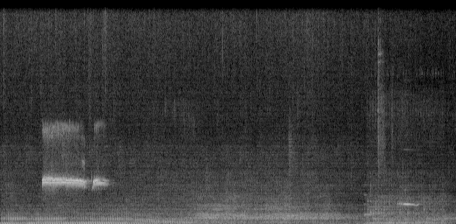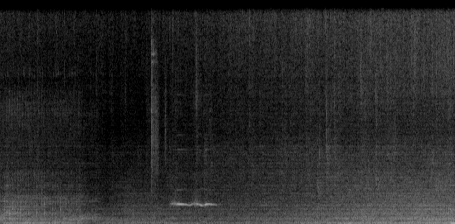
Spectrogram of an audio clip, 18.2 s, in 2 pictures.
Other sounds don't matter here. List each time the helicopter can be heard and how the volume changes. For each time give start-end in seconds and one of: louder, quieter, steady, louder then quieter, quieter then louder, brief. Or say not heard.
0.0-18.1 quieter then louder.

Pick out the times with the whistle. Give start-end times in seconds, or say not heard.
0.8-2.2, 7.5-8.3, 12.1-13.4.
